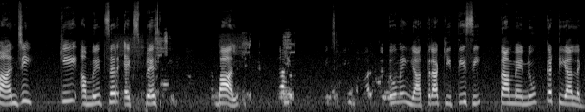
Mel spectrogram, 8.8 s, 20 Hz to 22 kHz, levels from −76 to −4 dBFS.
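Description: A faint second voice, about 15 to 20 dB below the speech, sounds from 1.8 to 2.54 s, 3.25 to 3.79 s, 4.27 to 4.41 s, 4.93 to 5.03 s and 5.58 to 5.82 s. This is the other side's voice leaking through, likely loudspeaker echo the canceller left behind. Overlapping these stretches, the speech sinks by some 30 to 35 dB from 2.18 to 3.24 s, 3.77 to 4.43 s and 4.83 to 5.81 s. That is speech suppressed in double talk, likely the canceller ducking both voices at once.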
